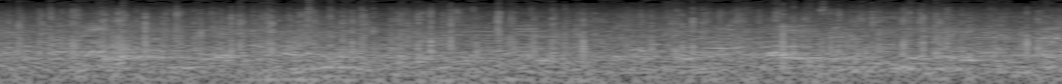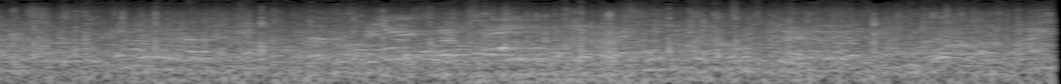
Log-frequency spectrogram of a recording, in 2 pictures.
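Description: Busy pedestrian street: indistinct chatter of passers-by and footsteps on wet paving stones, with a low steady hum through the first half.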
